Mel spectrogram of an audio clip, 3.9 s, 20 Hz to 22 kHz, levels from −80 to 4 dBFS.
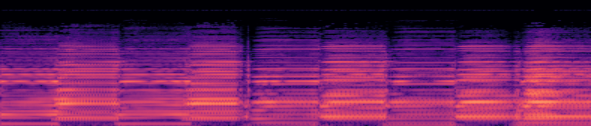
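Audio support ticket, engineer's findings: Hollow, phasey coloration across the whole clip. Channel delay (comb filtering): one channel arriving roughly 3 ms late, then summed to mono. Shared content cancels at evenly spaced frequencies, first notch somewhere around 200 Hz. Probable component: stereo-to-mono downmix or misaligned channel path.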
